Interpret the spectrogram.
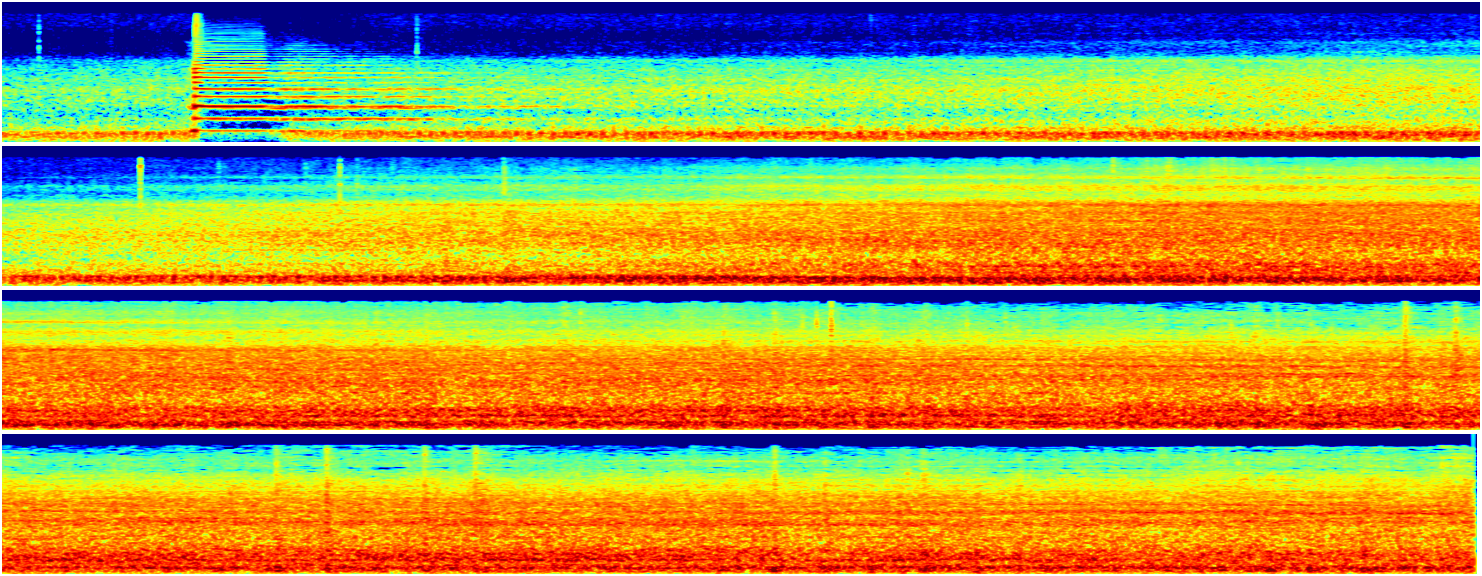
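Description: A train sounds its horn once, briefly, about a second in. It then approaches and runs past, its wheels on the rails growing louder over the first ten seconds and then holding steady.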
